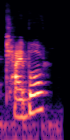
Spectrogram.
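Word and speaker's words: chaebol: A chaibol.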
